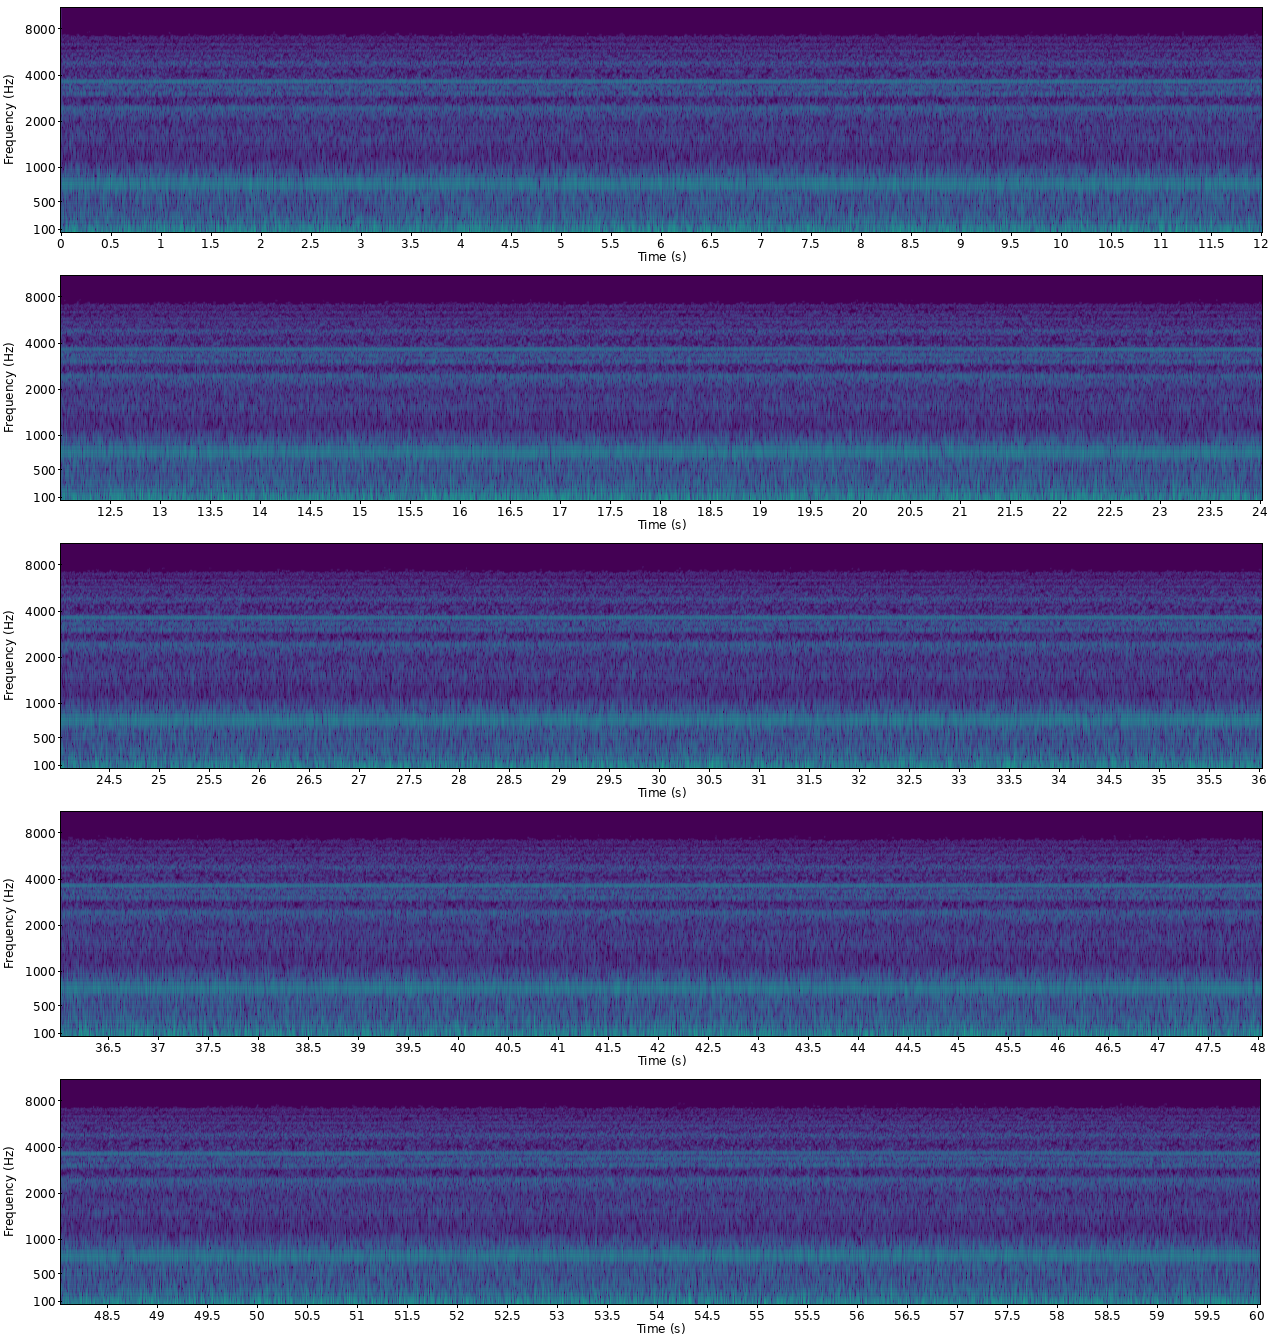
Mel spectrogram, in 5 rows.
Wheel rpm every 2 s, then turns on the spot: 0, 0, 0, 0, 0, 0, 0, 0, 0, 0, 0, 0, 0, 0, 0, 0, 0, 0, 0, 0, 0, 0, 0, 0, 0, 0, 0, 0, 0, 0.
none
